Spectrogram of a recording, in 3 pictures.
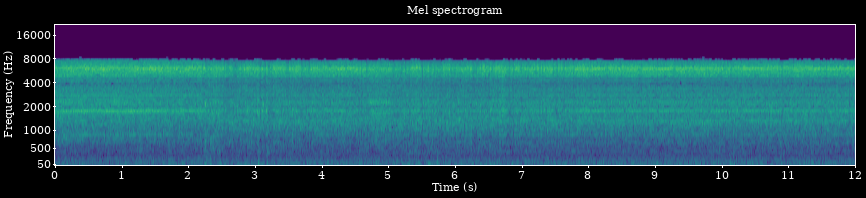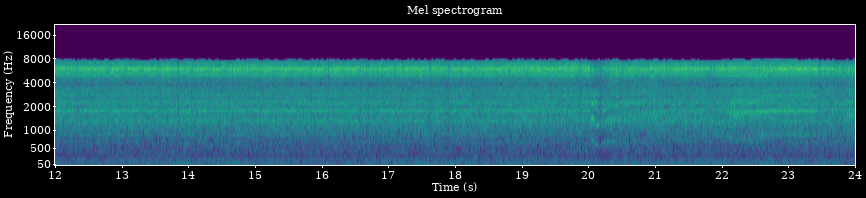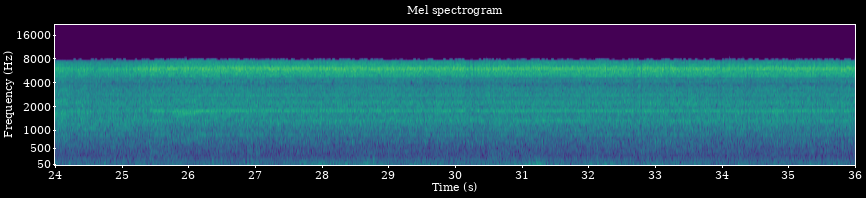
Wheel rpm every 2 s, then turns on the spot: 230, 230, 230, 230, 230, 230, 240, 230, 230, 230, 220, 230, 230, 230, 230, 230, 240, 230.
none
